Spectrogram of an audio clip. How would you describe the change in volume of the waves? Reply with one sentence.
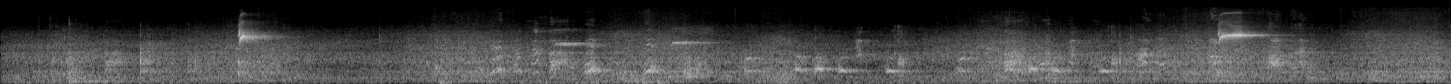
The loudness of the waves stays about the same.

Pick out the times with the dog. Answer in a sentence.
The dog can be heard from 4.3 to 13.2 s.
